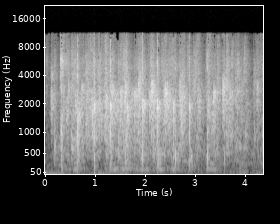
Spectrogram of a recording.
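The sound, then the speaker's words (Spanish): An audience breaks into steady applause for a student who comes up to ask a question, many hands clapping in a dense, continuous patter that stays fairly loud for the whole stretch, with a faint murmur of voices underneath. “Y ahora va a subir una alumna, eh, va a subir una alumna que, que nos va a hacer una pregunta y yo creo que le vamos a dar un aplauso, ¿vale?”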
